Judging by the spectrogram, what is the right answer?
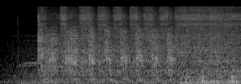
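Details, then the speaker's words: Engine with a misfire that triggers P0301/P0302/P0303-type codes and a flashing check light: uneven, lumpy, unbalanced running from one cylinder misfiring. The demonstration involves unplugging small red connectors. "when you listen to the car you can hear the engine is not in balance right now"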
